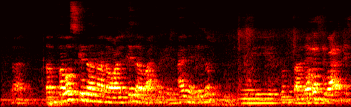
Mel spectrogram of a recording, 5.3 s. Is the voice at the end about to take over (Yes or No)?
Yes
